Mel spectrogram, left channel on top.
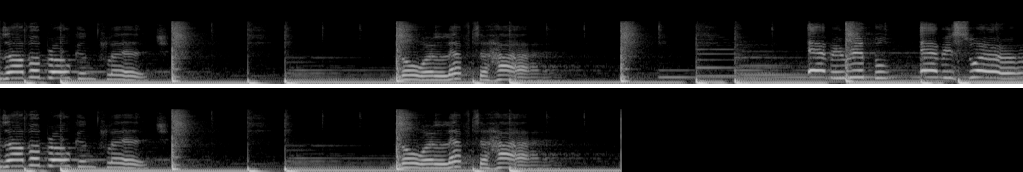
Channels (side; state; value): right; drops out; at 6.2 s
